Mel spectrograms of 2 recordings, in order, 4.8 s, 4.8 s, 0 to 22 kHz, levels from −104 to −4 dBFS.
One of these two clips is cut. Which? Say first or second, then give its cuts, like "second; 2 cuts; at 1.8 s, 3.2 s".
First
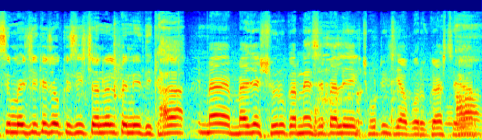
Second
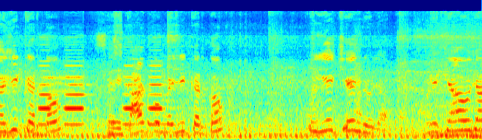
first; 1 cut; at 2.0 s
